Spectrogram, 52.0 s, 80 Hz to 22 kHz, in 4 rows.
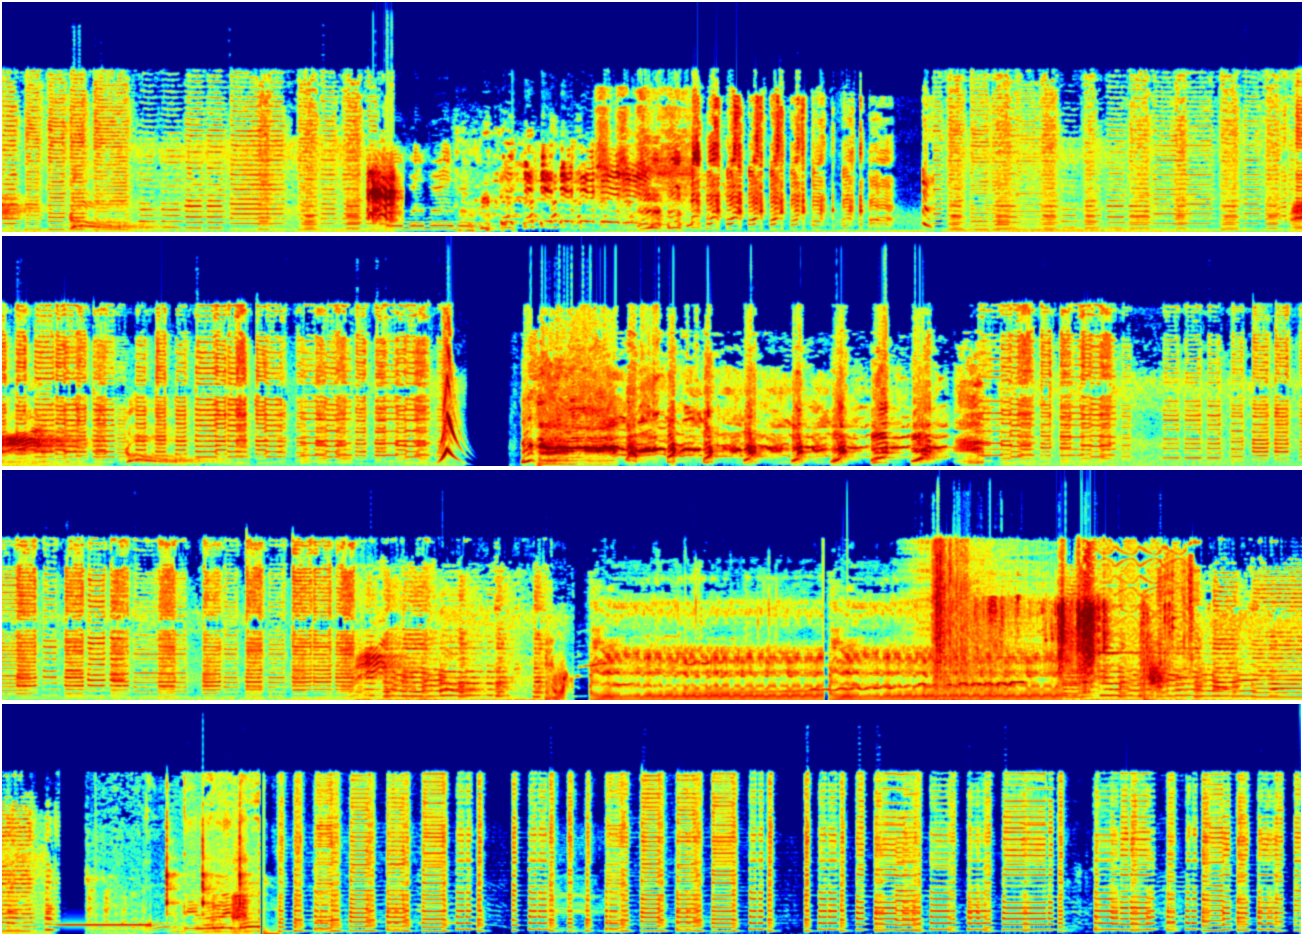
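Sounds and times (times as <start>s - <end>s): multi-tone bus horn tune: 0.0s - 4.0s, 9.0s - 17.4s, 22.6s - 40.3s, 41.3s - 51.9s.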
